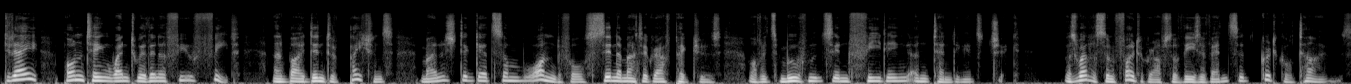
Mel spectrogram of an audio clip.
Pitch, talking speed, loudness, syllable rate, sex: 145 Hz, 180 wpm, -18 LUFS, 5.4 syllables/s, male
